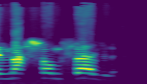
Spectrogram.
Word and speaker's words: Marchand de Sable: For example, in that song that I'm going to pronounce this wrong, but Marchand des Sables, or... – Yeah, Marchand de Sable.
